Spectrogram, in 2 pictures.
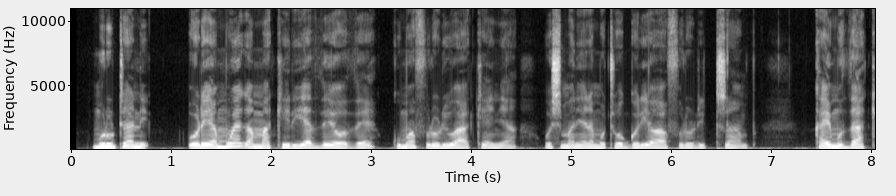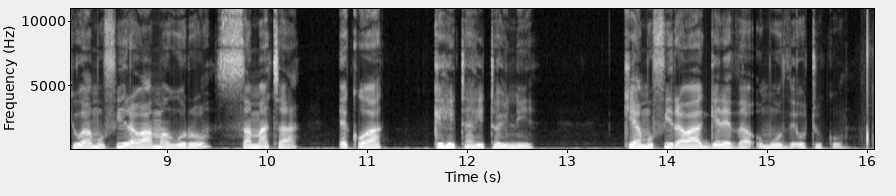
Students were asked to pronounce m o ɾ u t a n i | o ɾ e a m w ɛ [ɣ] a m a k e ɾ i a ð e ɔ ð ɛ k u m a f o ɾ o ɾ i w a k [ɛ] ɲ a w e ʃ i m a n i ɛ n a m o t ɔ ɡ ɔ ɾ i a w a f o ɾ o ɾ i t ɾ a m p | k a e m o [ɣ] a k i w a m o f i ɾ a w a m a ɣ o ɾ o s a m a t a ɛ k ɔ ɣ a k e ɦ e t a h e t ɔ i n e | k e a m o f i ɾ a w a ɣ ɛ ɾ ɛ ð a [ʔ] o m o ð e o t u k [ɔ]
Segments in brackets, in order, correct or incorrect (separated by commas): correct, correct, incorrect, correct, incorrect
